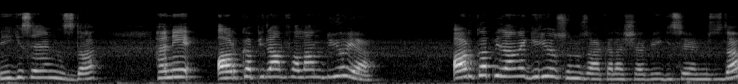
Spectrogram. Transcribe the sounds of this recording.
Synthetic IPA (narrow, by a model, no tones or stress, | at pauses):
bilʲɟiseɾinizd̪a | hani | aɾkapilʲanfalˠand̪ijo̞ja | aɾkapilʲanaɟiɾijo̞sunuzaɾkad̪aʃlˠaɾbilʲɟiseaɾinizd̪a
